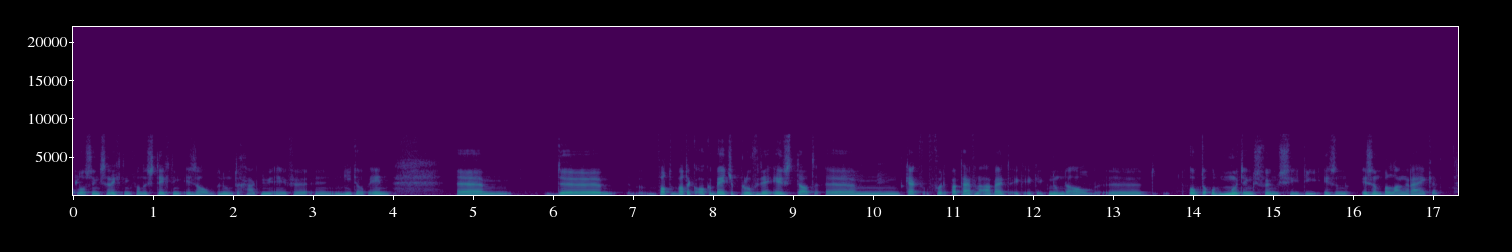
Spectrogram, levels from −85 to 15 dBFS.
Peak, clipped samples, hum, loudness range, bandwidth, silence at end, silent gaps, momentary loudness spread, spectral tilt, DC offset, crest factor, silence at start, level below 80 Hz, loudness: -26 dBFS; under 0.1%; none; 5 LU; 8.2 kHz; 0 s; none; 11 LU; -7 dB/octave; under 0.1%; 20 dB; 0 s; -76 dBFS; -45 LUFS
